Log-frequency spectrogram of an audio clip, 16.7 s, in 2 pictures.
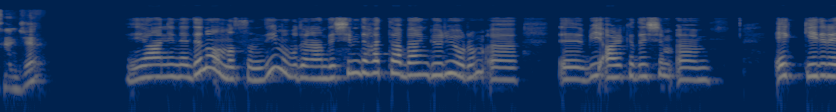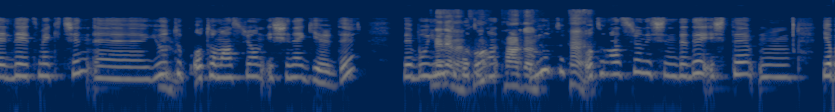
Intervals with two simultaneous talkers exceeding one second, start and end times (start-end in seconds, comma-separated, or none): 12.7-14.4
